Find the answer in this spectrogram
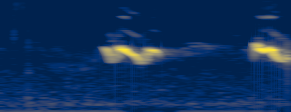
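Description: Western Tanager singing two short, hoarse, burry phrases about half a second apart, each slurring slightly up and down. Nothing else is heard.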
